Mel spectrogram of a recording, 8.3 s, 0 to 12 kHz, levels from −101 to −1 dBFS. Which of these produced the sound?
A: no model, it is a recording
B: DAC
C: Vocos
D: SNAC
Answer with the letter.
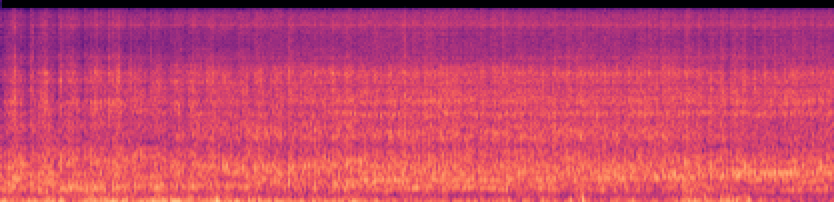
D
